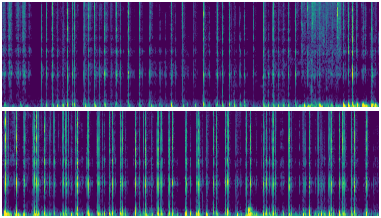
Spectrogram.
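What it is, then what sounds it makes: Cardboard-covered spiral notebook. Fingertips tap and scratch the hard cardboard cover of a purple spiral-bound notebook with a solid stack of paper, held upright close to the mic. Rapid, dry, dull taps with a deep, thumpy low end run throughout, mixed with soft scratching, and they grow louder and denser midway before continuing in quick bursts.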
